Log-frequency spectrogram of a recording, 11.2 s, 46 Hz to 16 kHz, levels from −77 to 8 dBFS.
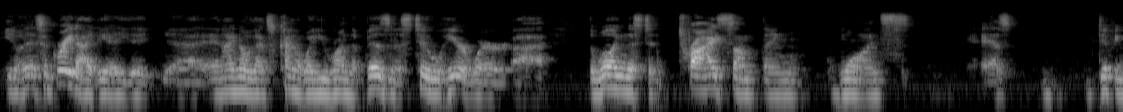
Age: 40-59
